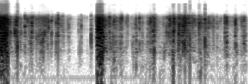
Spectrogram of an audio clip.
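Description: Foil wrapper of a Panini Prizm football card pack torn open and crinkled by hand, with two loud rips, one at the start and one about a second in.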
